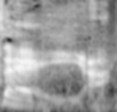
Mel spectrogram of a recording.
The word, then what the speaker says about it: Caprese: Actually, it's a hard P. – It's pronounced Caprese. – Caprese.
